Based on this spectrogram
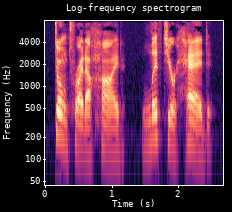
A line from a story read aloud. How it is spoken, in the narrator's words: the younger hero said coldly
